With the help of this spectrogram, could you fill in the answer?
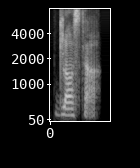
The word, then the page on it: Gloucester: Indian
